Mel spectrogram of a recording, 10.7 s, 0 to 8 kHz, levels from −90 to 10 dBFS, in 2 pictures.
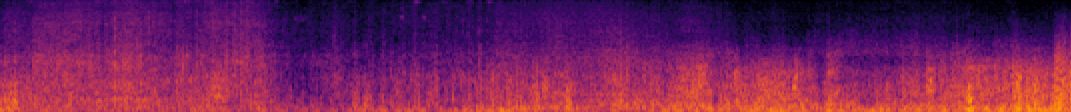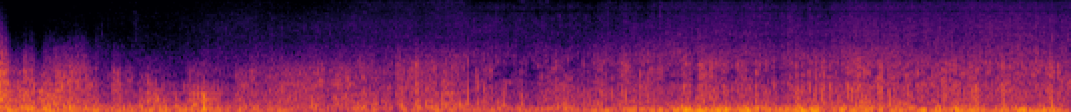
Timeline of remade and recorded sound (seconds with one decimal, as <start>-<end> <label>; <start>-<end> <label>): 0.0-2.6 recorded; 2.6-7.7 remade; 7.7-10.7 recorded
